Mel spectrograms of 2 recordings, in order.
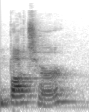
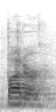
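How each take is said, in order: First: The middle consonant is a clear T sound. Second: The middle consonant is a D sound. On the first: The speaker calls it wrong. "We don't say butter" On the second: The speaker calls it right. "We pronounce it with a D"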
